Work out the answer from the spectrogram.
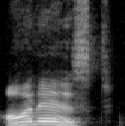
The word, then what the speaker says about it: honest: And now honest. So H is silent in honest right?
